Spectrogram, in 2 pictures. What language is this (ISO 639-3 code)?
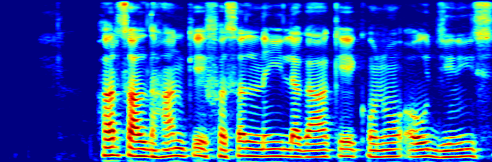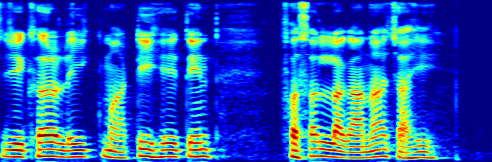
hne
